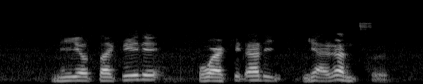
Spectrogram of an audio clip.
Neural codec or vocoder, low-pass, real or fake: none; 7.2 kHz; real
